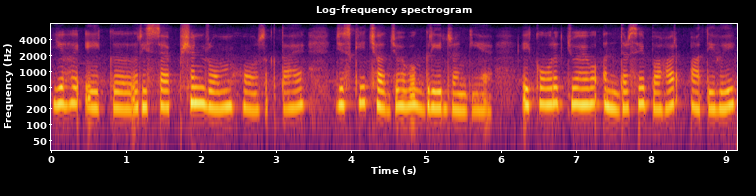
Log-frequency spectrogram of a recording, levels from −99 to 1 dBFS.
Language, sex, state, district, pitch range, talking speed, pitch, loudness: Hindi, female, Himachal Pradesh, Shimla, 210-240 Hz, 155 wpm, 220 Hz, -18 LUFS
